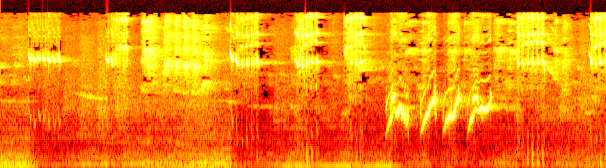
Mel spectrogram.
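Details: Magpie-robin recorded as a morning lure to get other birds singing: a rich, varied phrase of high sharp notes, buzzy rattles, four quick rising whistles, then more high chatter.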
